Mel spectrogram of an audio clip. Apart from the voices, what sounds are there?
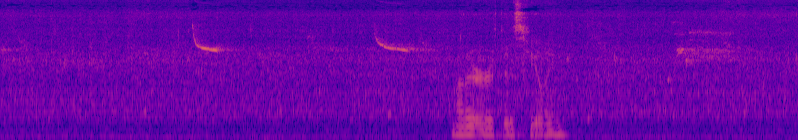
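flowing water of a stream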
